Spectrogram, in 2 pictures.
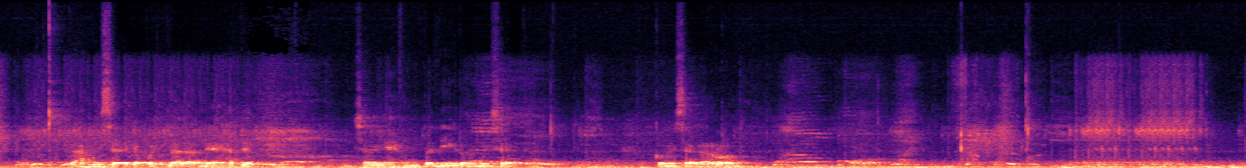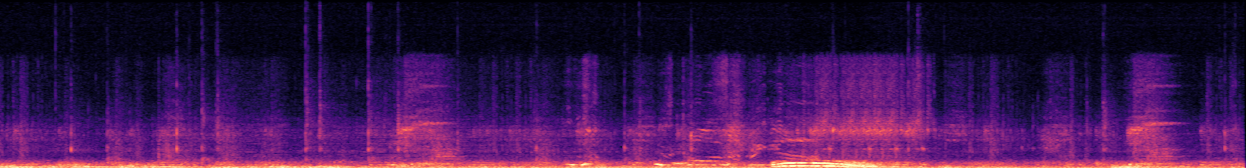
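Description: Fighting game punches and kicks land with sharp thuds and whooshes.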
